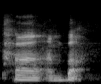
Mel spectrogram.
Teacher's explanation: alvear sounds like t d right same happens with um the sounds that are produced by making an obstruction with the two lips like upper and lower lips then you are making bilabial sounds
